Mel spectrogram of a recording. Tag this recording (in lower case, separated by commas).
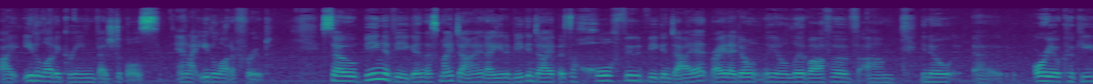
speech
